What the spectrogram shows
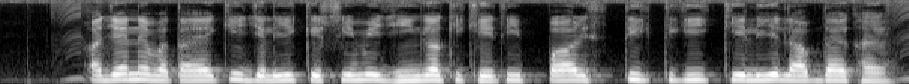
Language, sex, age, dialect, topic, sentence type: Hindi, male, 25-30, Marwari Dhudhari, agriculture, statement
